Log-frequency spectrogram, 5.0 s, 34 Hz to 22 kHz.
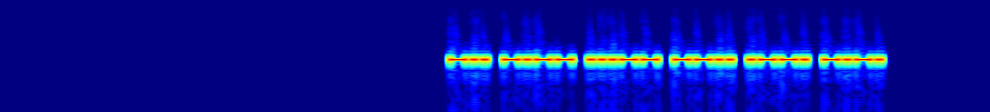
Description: Morse code, heard as a keyed tone, about 46 wpm, 700 Hz. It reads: DY3ZPC
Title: DXCC-100 Call Signs - 6 Characters - Repeated 3x - 45wpm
